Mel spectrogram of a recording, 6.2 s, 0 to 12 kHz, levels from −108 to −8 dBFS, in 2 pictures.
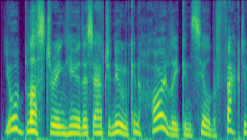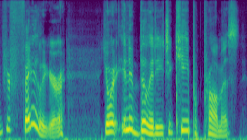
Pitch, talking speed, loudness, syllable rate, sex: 185 Hz, 175 wpm, -19 LUFS, 6.2 syllables/s, male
